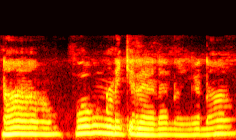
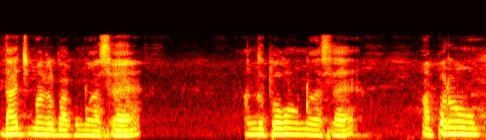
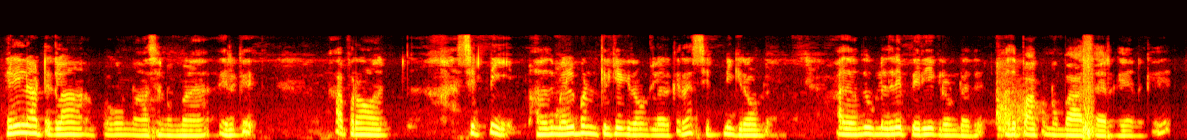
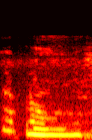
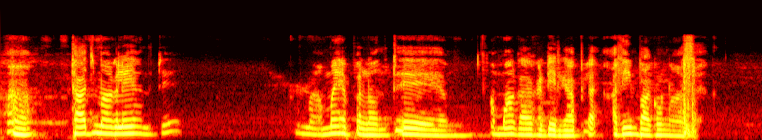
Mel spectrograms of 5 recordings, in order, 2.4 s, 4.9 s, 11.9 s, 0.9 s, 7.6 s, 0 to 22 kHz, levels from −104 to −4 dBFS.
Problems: constant background noise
